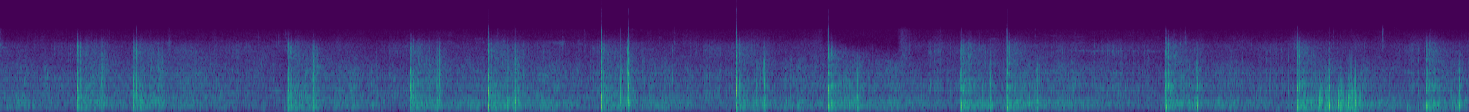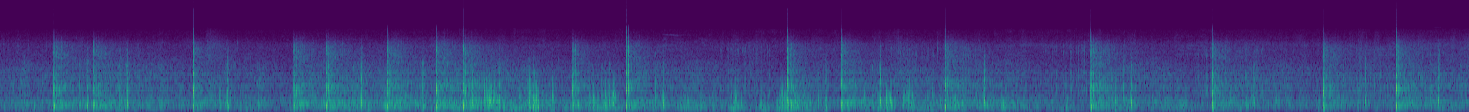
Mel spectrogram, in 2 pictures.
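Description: Fireworks display: aerial shells bursting one after another, a sharp bang every half second to a second, over a continuous crackle that grows denser in the second half.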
